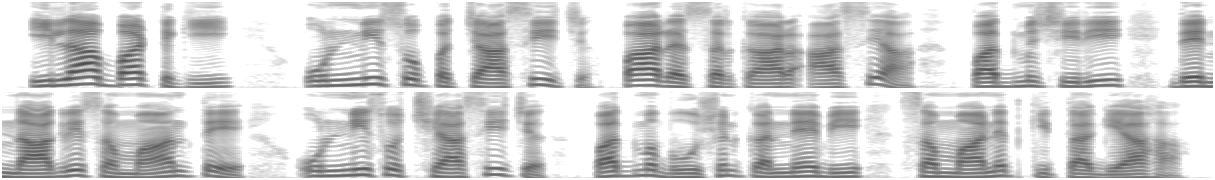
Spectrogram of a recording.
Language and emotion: Dogri, neutral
